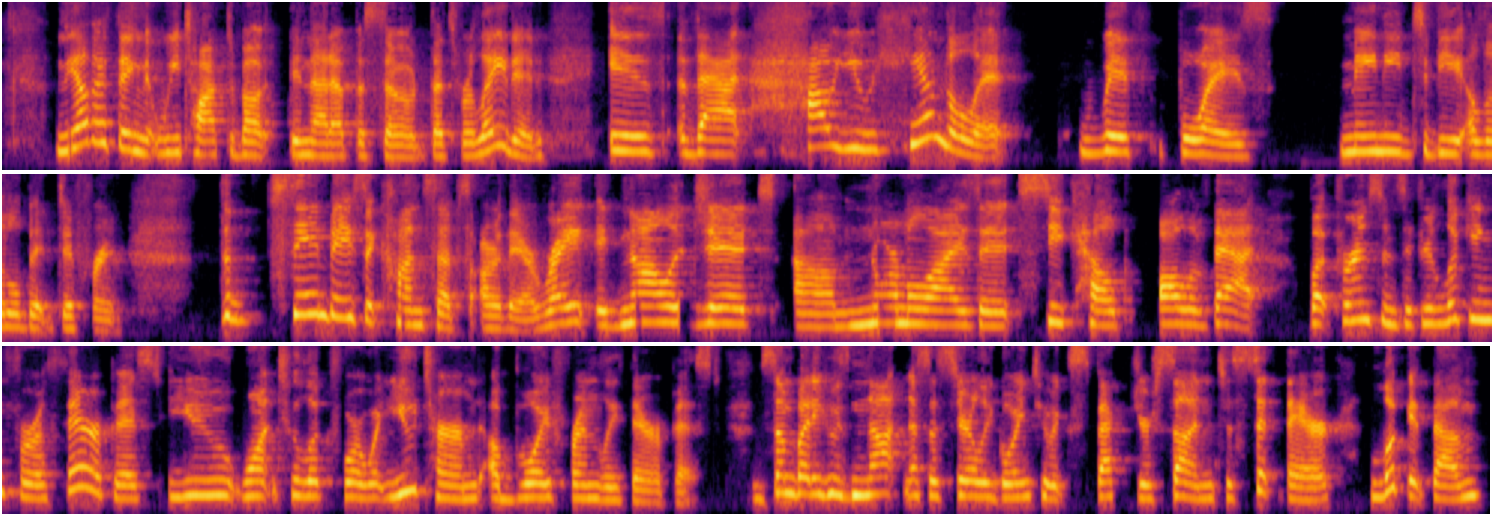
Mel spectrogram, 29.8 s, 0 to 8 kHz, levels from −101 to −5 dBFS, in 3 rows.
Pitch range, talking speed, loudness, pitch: 200-255 Hz, 165 wpm, -21 LUFS, 225 Hz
